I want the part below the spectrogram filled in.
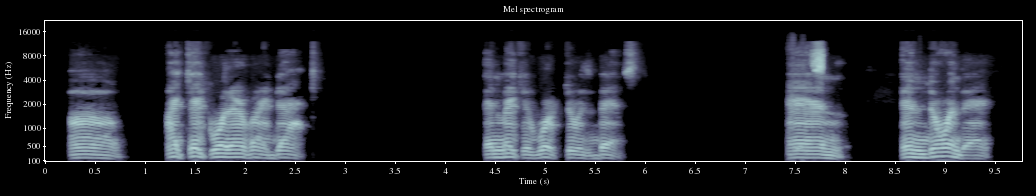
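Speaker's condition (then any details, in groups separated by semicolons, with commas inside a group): Laryngectomy; lost voice, device speech with good volume and clarity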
